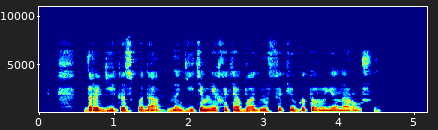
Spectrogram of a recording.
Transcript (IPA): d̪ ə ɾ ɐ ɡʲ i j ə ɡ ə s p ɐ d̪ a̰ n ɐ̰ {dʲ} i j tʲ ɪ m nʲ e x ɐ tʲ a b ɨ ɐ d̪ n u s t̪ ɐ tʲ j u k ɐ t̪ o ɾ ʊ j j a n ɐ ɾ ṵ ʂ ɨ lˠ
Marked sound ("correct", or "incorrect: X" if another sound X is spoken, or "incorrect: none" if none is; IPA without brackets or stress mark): correct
